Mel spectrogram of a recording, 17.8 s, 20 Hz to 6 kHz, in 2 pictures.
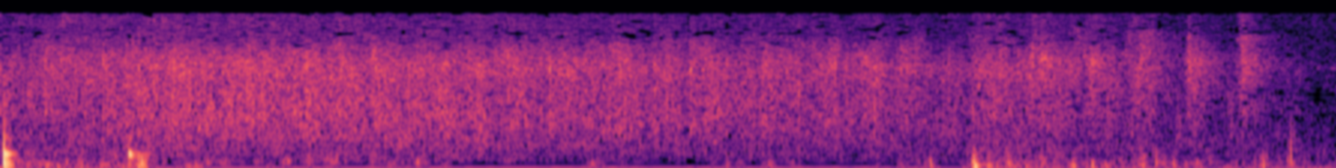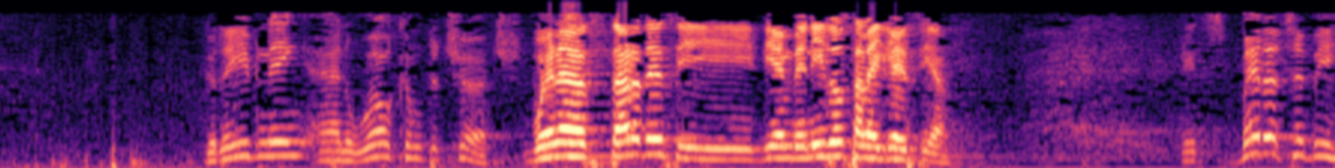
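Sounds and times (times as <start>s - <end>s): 
church congregation applauding: 0.0s - 8.9s
speech: 10.3s - 15.4s, 16.8s - 17.7s.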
